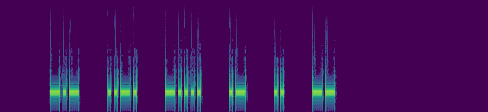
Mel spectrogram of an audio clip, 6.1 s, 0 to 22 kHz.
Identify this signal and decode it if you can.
Morse code, heard as a keyed tone, about 30 wpm, spaced as for 17 wpm, 700 Hz. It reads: KF6AIM
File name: Lesson 37g - Letter x - Call Signs 30wpm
